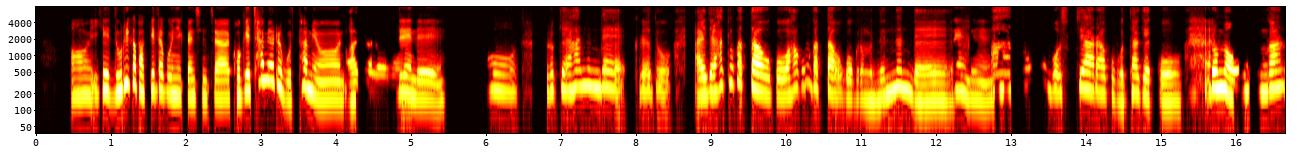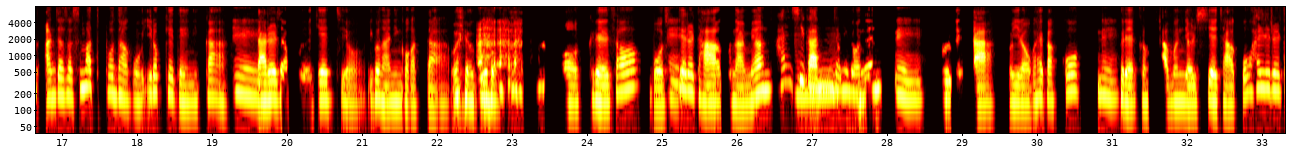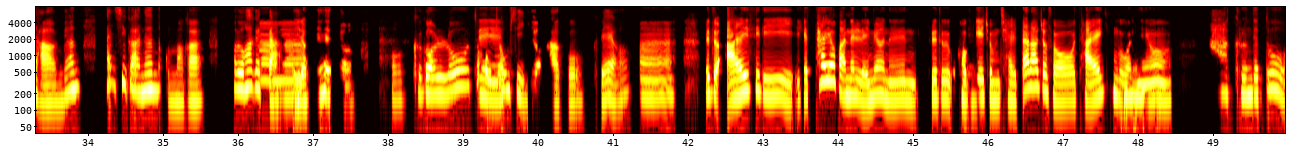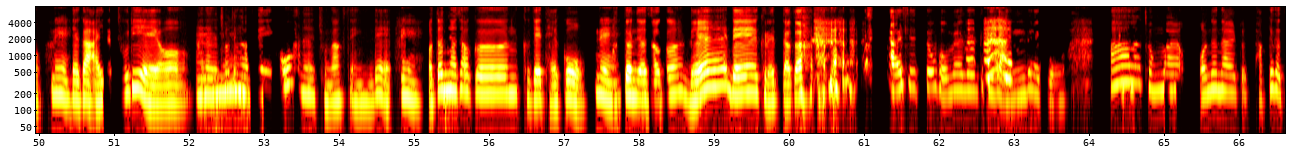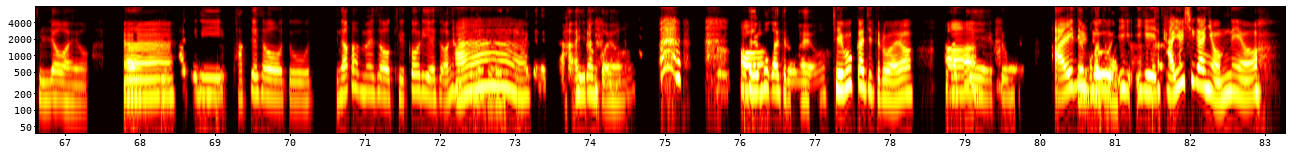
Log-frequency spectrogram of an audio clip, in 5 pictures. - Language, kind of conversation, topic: Korean, podcast, 아이들 스마트폰 사용 규칙은 어떻게 정하시나요?
- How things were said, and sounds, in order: distorted speech; laugh; laughing while speaking: "막 이러고"; laugh; laughing while speaking: "이렇게 해서"; laugh; laughing while speaking: "다시 또 보면은 그게 또 안 되고"; laugh; unintelligible speech; laugh; laughing while speaking: "발견했다. 이런 거요"; laughing while speaking: "어. 제보까지 들어와요? 와. 아이들도 이 이게 자유 시간이 없네요"; other background noise; laugh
